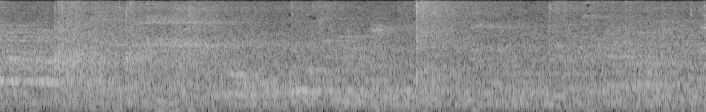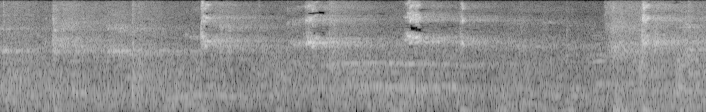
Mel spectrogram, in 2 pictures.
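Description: A crowd chatters throughout a large echoing hall.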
